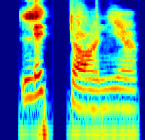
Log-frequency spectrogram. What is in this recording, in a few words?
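"latvia", Italian; gcompris-data; geography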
